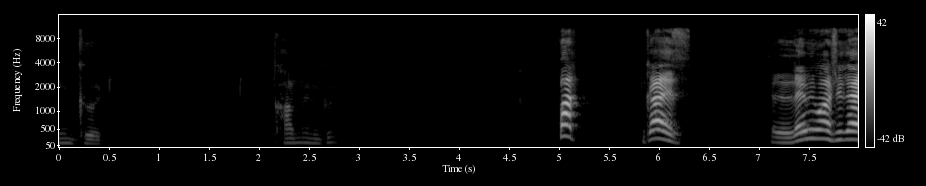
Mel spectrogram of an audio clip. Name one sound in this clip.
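A young man speaks with animation into a close microphone, in short bursts.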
